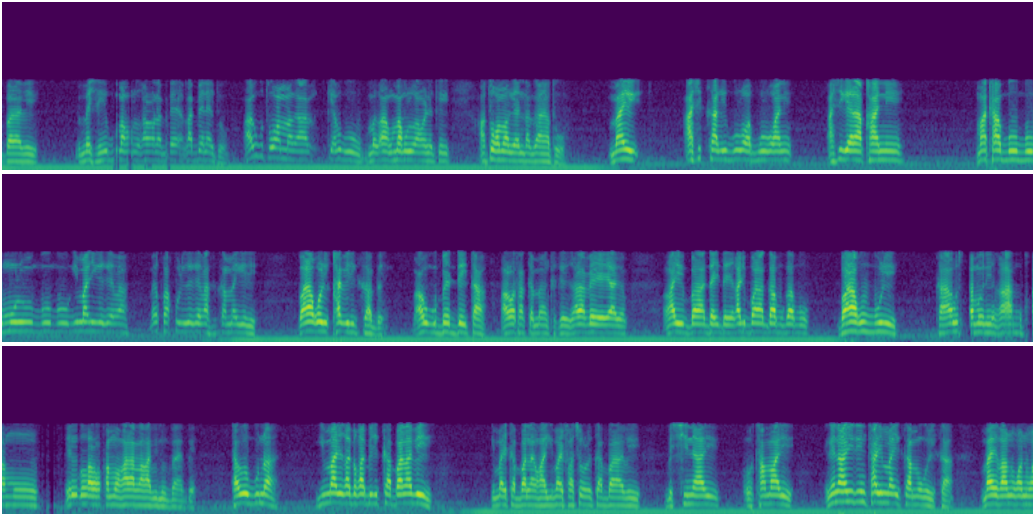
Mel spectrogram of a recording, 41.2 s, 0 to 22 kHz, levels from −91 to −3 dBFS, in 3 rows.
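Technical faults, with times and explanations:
1.48–2.26 s, repeated packet loss (robotic sound): seven short holes, the longest 60 ms, leave about 28% of this stretch patched by extending the previous sound, so the audio turns choppy just before "gabia nai tu". The gaps recur in quick succession, which sets this apart from a single dropout or click.
26.40–28.89 s, repeated packet loss (robotic sound): a heavier run of 35 gaps, the longest 76 ms, with about one second of audio missing and 40% of the span concealed. The repeated patching gives a choppy sound with pieces missing rather than isolated holes, heard within the telephone-band sound of a call path that has nothing above 4 kHz.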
